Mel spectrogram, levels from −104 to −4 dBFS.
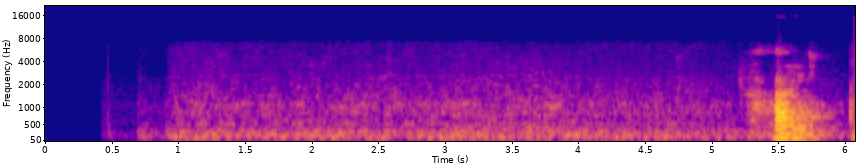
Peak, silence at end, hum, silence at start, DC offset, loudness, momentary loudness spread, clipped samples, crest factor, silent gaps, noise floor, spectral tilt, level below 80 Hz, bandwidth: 0 dBFS; 0 s; none; 2.15 s; under 0.1%; -20 LUFS; 29 LU; under 0.1%; 28 dB; none; -59 dBFS; -8 dB/octave; -66 dBFS; 6.4 kHz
